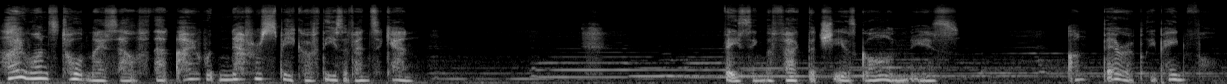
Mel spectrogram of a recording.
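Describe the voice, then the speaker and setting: A woman playing a solemn, grieving immortal ruler in a video game, speaking formally and softly with measured composure. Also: mid-range voice, over music, close to an everyday voice. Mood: wistful, grieving. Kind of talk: dramatic video game voice acting.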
